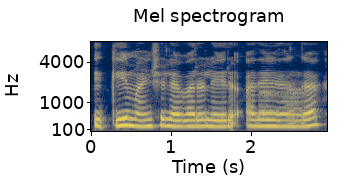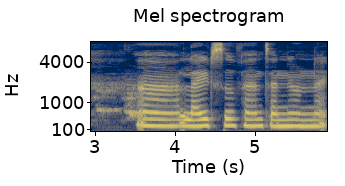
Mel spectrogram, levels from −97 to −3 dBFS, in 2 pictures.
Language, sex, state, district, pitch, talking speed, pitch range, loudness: Telugu, female, Andhra Pradesh, Sri Satya Sai, 220 Hz, 100 wpm, 210-230 Hz, -17 LUFS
